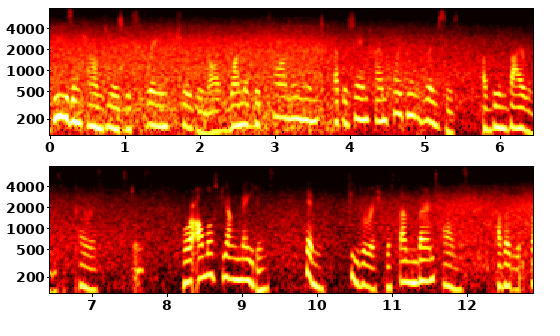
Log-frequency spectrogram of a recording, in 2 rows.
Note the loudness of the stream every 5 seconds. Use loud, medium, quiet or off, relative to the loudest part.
loud, medium, medium.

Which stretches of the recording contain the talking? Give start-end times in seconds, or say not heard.
0.0-12.8.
